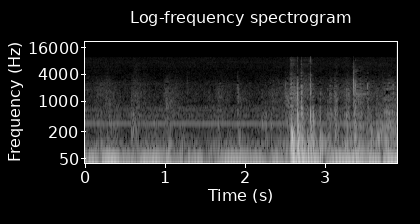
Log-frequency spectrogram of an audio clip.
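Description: A wooden cupboard door creaks and knocks shut.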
